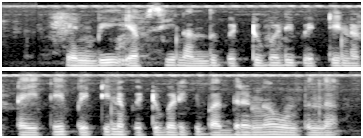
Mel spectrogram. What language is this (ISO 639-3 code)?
tel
